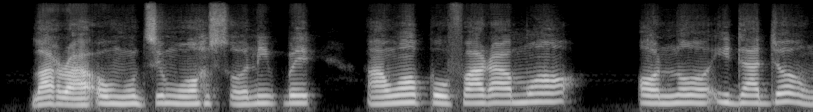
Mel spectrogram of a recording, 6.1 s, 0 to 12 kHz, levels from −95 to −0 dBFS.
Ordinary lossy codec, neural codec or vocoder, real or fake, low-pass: Opus, 64 kbps; codec, 16 kHz in and 24 kHz out, 0.6 kbps, FocalCodec, streaming, 2048 codes; fake; 10.8 kHz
